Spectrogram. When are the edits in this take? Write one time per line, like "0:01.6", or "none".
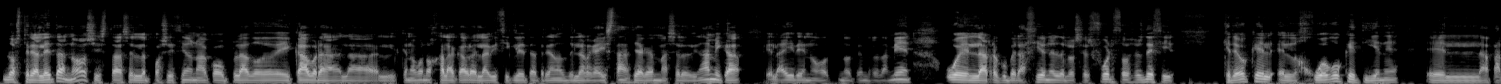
0:07.6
